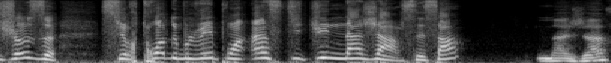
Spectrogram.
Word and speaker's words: Najah: Naja, ça s'écrit N-A-J-A-H à la fin.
